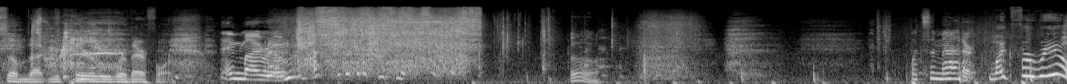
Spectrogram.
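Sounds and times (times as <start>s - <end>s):
speech: 0.0s - 3.3s, 5.7s - 6.2s, 9.1s - 10.6s
whipped cream can spraying: 2.9s - 4.9s.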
